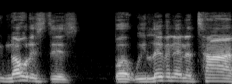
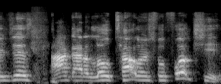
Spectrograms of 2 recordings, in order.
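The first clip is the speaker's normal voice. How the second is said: ordinary talk, nothing marked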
